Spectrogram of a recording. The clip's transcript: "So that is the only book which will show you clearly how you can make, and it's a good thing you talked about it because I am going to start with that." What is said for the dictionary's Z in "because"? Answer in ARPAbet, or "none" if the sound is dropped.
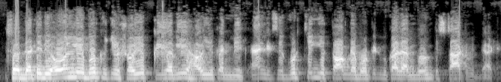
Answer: Z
